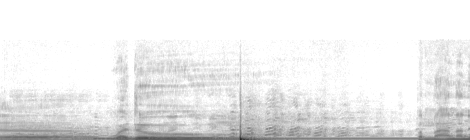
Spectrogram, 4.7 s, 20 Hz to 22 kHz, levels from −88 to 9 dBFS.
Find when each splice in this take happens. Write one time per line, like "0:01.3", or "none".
none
